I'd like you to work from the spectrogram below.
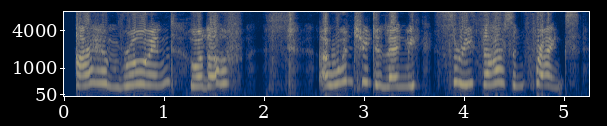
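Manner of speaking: high, loud, tearful plea; weeping plea. A narrator's reading. Emma weeping as she begs Rodolphe for money. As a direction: beg through tears. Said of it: "began to weep uncontrollably".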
